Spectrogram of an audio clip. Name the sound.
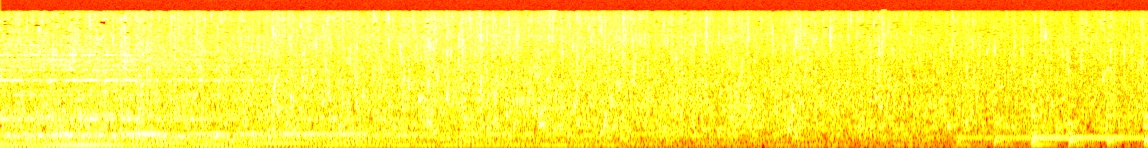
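river water rushing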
